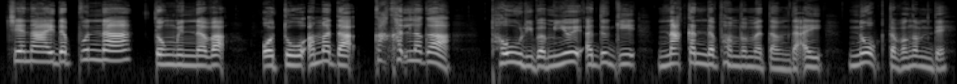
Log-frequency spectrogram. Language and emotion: Manipuri, happy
